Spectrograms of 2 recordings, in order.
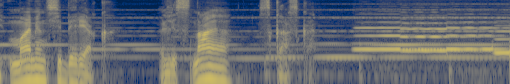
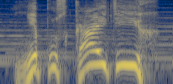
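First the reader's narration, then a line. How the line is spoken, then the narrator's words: Shouting tree, rustling leaves. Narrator (Russian): кричала горькая осина, шелестя своими дрожавшими листиками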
